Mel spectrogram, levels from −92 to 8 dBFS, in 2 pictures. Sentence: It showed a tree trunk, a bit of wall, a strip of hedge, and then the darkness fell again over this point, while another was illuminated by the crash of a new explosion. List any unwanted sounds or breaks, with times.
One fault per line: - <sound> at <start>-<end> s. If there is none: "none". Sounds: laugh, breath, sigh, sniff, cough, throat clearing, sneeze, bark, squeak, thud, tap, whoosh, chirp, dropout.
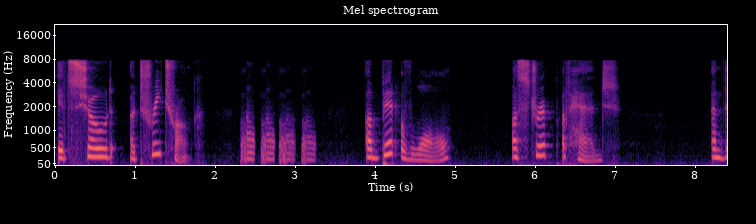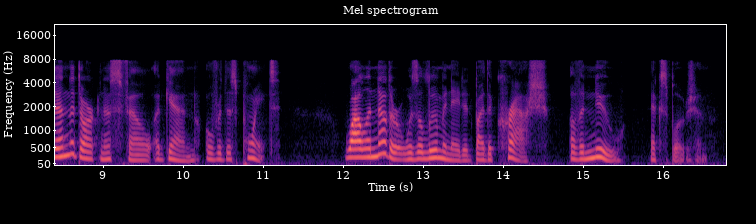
- laugh at 2.3-3.3 s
